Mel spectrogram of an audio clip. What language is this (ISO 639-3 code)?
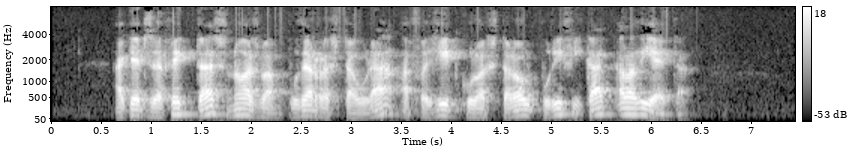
cat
